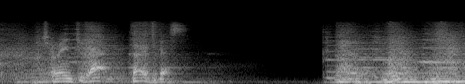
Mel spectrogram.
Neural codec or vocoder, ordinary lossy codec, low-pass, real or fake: codec, 16 kHz, 0.5 kbps, FunCodec, trained on Chinese and English, 25 frames a second; none; none; fake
